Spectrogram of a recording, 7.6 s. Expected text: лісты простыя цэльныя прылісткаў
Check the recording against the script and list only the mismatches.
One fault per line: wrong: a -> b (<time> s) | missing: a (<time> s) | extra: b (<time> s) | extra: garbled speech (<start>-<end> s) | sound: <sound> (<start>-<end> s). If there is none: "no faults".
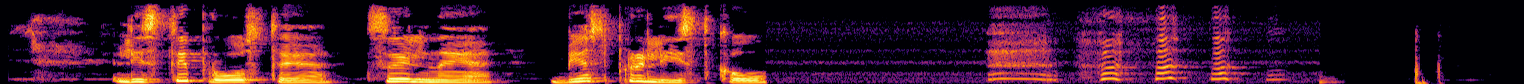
extra: без (2.9 s)
sound: laugh (4.9-6.5 s)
